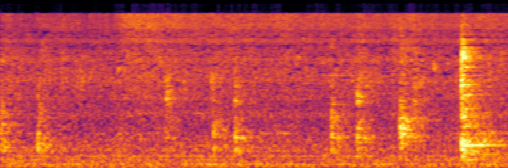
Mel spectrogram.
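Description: Onion frying in a pan for methi matar malai, a steady soft sizzle broken by periodic stirring clicks and scrapes, closer and sharper near the end, with no talking.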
